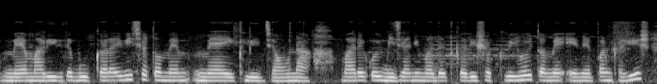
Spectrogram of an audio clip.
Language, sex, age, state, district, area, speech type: Gujarati, female, 18-30, Gujarat, Narmada, urban, spontaneous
